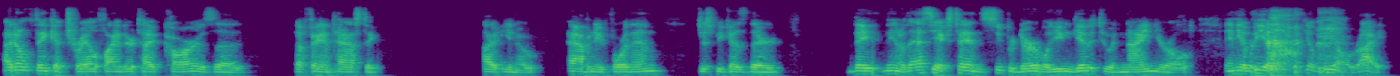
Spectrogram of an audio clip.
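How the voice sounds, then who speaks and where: A man hosting a podcast talks in a lowish voice, rambling and leaning on "you know" as he restarts his sentences. The audio is dull and muffled, like a lo-fi podcast recording. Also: moderate pace. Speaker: podcast host. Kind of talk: casual chat.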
